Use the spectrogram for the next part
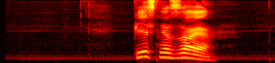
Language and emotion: Russian, neutral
